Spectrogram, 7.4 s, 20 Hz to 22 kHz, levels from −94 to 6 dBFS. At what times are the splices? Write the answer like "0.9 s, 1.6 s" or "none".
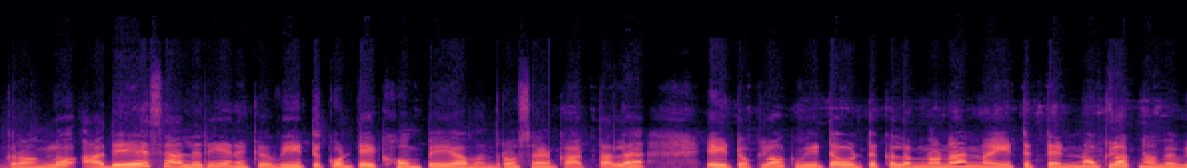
3.5 s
